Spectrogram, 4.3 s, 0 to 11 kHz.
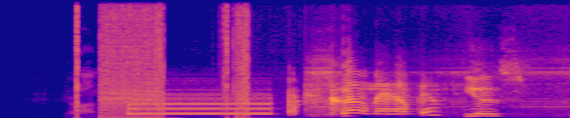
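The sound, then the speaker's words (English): A click and a short burst of static, then steady dual-pitched telephone keypad tones sounding for about a second as a key is pressed on a call to Movie Phone, followed by a person talking with a slightly tinny quality. “If this is the first time using Movie Phone, press 3 now”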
